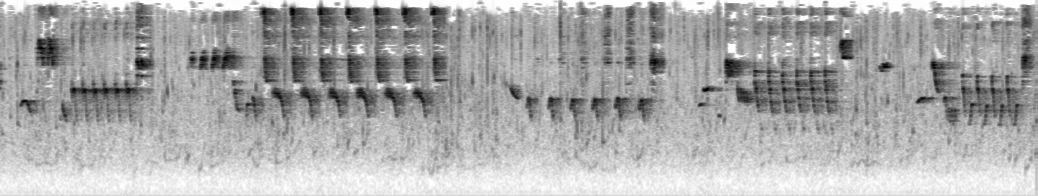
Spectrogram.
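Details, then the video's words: Energetic song from a male robin, recorded for training: varied bright phrases of rapidly repeated chirps and high ringing notes, with short pauses and a constant trickle of water behind. "MASTERAN BURUNG ROBIN JANTAN GACOR, SUARA MERDU DAN JERNIH"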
